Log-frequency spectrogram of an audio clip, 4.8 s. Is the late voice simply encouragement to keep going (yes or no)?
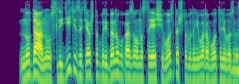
no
